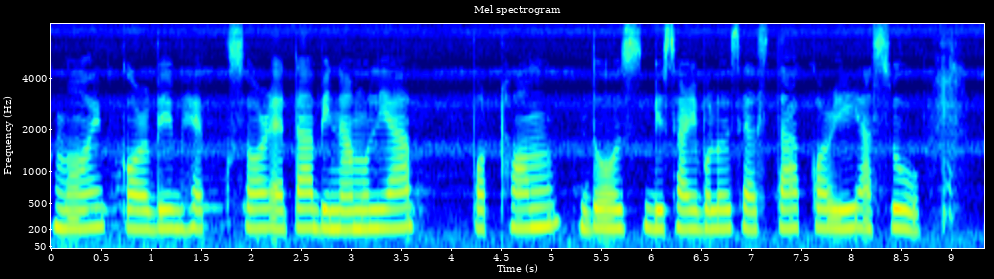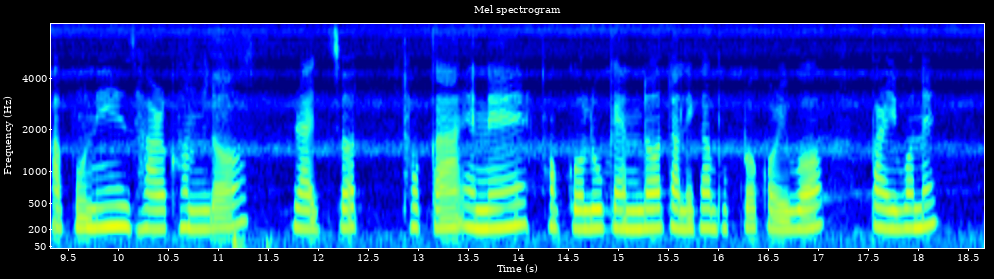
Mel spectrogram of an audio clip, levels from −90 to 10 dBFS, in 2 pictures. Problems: constant background noise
